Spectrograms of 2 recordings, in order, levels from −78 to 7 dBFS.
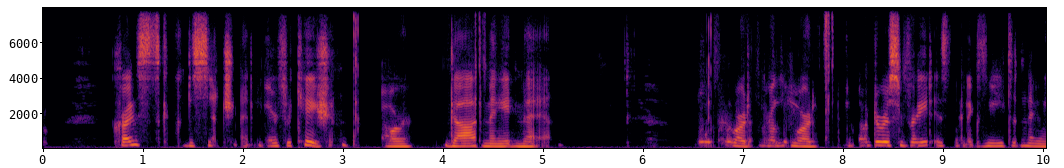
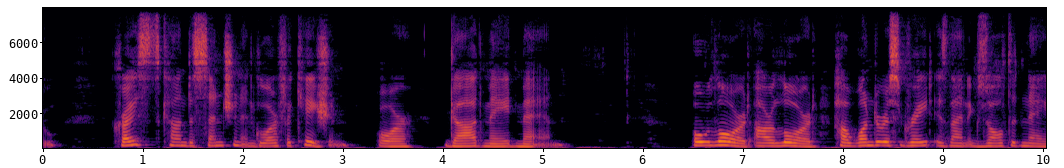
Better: second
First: noise reduction (neural diffusion model UNIVERSE++)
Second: none

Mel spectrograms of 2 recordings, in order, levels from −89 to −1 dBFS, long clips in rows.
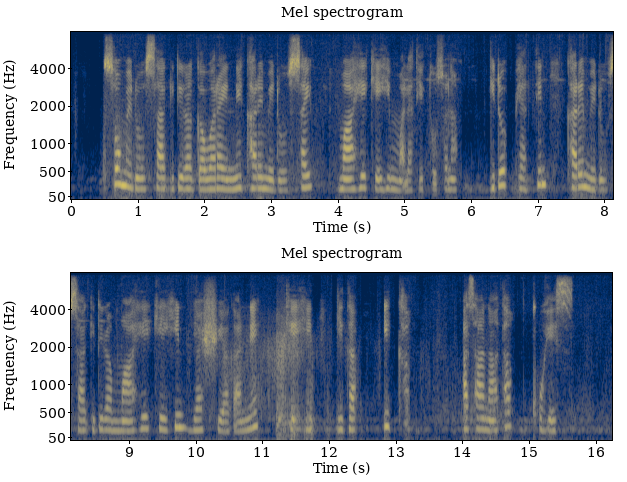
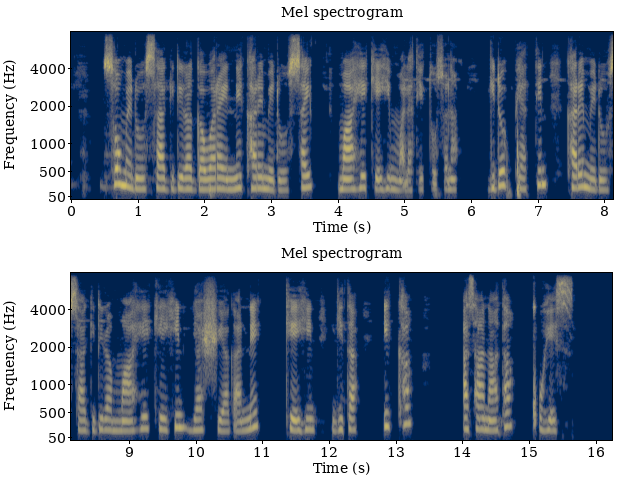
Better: second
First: noise reduction (neural separator model SepFormer DNS4)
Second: none

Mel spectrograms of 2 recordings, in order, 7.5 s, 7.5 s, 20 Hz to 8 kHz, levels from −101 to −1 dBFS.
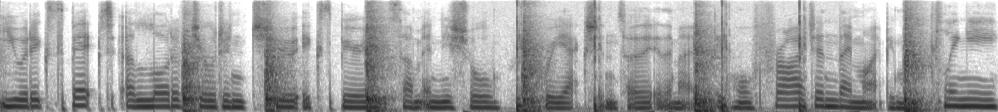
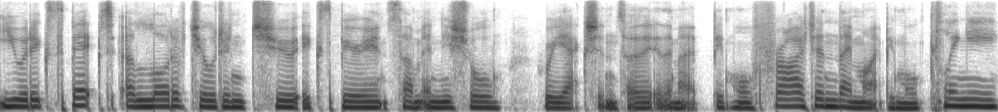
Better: second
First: background sound (Drip + Hammer); 3 dB below the speech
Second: none

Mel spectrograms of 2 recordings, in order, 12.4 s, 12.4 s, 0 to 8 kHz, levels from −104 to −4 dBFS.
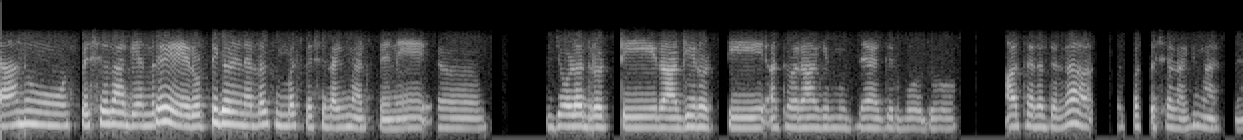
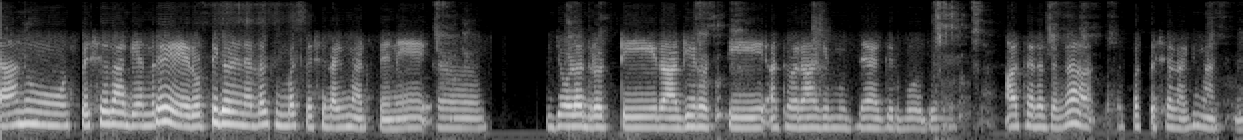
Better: first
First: none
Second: noise reduction (neural separator model SepFormer DNS4)

